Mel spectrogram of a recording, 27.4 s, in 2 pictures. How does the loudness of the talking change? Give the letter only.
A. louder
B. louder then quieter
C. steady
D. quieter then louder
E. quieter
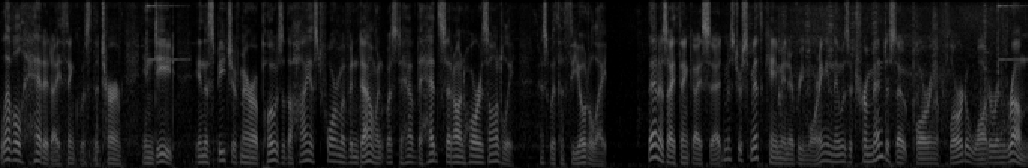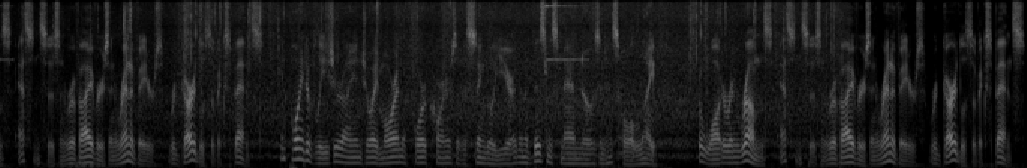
C.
